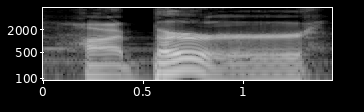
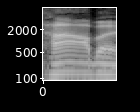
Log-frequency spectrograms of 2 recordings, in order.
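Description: First: It is said in a standard accent, with the R. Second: It is said in a Boston accent, without the R.

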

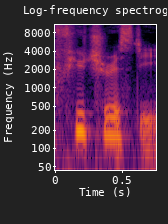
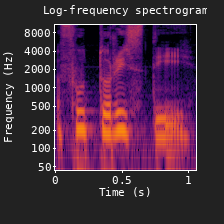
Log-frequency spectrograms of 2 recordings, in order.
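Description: First: The word is said with an English accent. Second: The word is said with an Italian accent.

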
